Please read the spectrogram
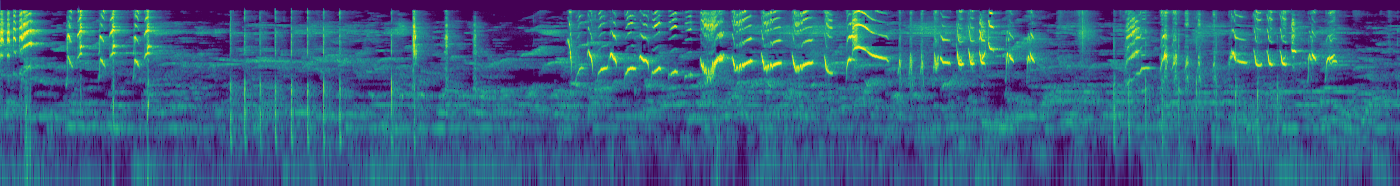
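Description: Orange-headed thrush singing in fast bursts of quick, sliding whistled notes, busiest from about six to nine seconds in and again near the end.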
